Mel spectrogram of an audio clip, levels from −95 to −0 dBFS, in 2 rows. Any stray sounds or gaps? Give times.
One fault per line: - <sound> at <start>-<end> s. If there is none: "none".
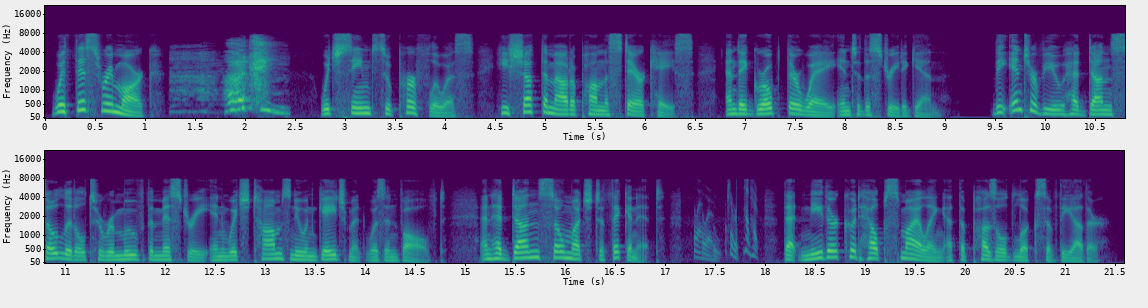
- sneeze at 1.2-2.5 s
- chirp at 17.3-17.9 s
